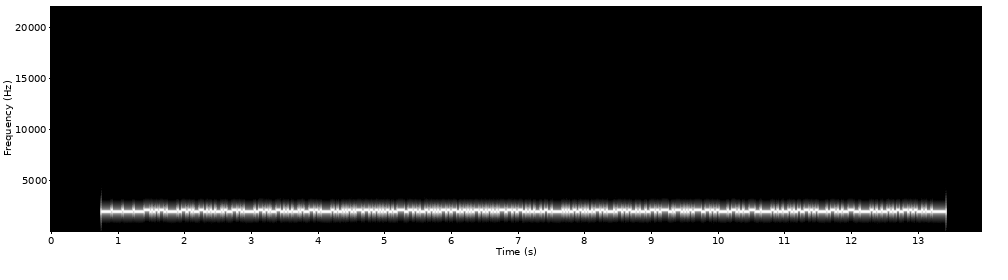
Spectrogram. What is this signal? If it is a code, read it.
RTTY (45.45 baud, 170 Hz shift), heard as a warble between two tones, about 2050 Hz centre. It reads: AGN? AGN? PSE RPT UR NR DE N2YIF K CQ TEST VA9PUW VA9PUW CQ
